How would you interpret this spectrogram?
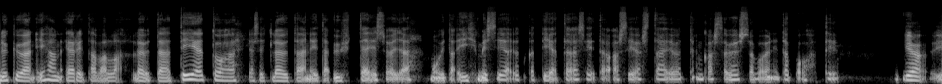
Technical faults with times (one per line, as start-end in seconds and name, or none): none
